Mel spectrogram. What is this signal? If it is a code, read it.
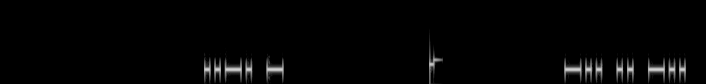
Morse code, heard as a keyed tone, about 21 wpm, 700 Hz. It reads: FT DID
